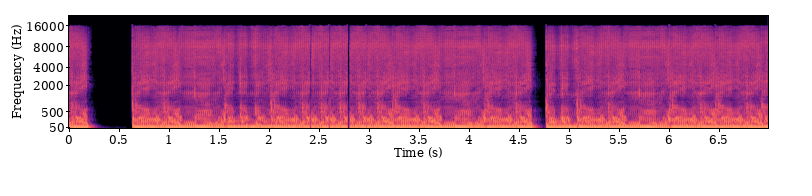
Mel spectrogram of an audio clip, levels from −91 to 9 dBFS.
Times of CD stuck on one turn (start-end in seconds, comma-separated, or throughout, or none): 2.41-3.16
